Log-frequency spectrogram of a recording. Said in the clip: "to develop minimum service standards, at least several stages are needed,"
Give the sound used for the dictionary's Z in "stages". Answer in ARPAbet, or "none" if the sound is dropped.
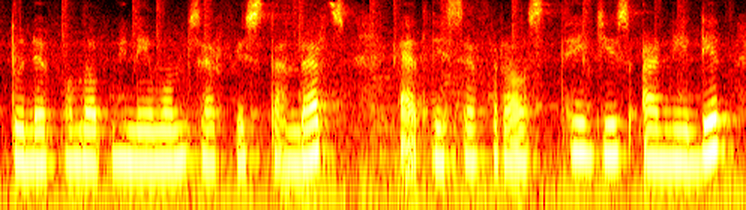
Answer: S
